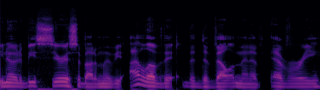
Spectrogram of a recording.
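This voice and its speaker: A man's fairly low voice in a Texas accent, very fast and fairly even in intonation, in a very clean recording with a silent background. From Texas, Glen Rose. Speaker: podcast host. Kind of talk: casual chat.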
